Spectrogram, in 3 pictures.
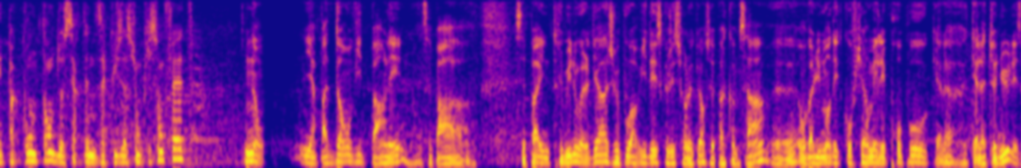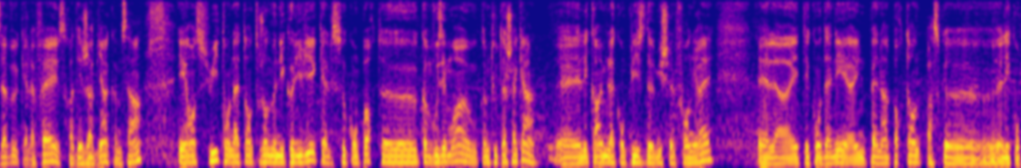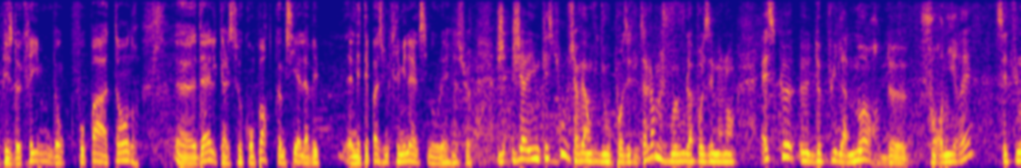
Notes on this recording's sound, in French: En direct de la foire de Châlons-en-Champagne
